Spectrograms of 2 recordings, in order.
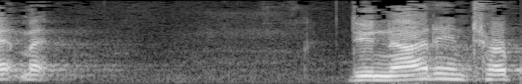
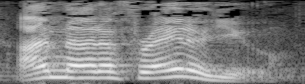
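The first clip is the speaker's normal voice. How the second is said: higher and louder, bold defiance; defiant Joseph; 6 semitones higher, 4 dB louder than usual. Acted. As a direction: throw it at the king fearlessly. Joseph defying Pharaoh, voiced.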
